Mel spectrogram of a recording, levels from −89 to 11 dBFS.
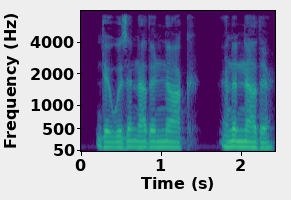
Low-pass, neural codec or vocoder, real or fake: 7.2 kHz; none; real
